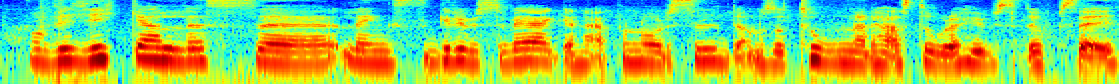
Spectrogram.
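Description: A woman with an ordinary speaking voice, medium pitch and moderate pace. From Sweden, grew up on an island. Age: 30s. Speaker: gardening blogger and author. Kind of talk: casual interview conversation.

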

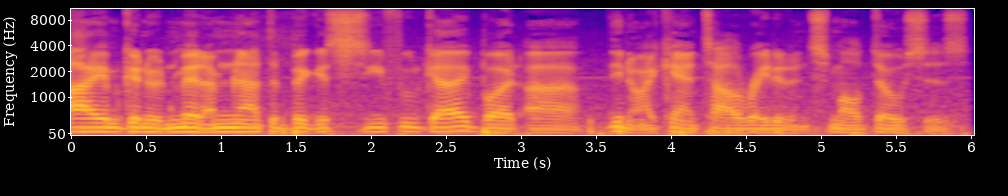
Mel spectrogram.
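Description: Fairly low-pitched man with an American accent and fairly even intonation, over noticeable background noise. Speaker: touring metal band member. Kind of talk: casual chat. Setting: on a couch at a rock diner.

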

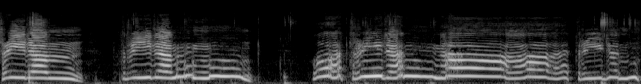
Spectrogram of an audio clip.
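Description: A high-pitched, put-on character voice at a very slow pace. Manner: defiant, shouting.

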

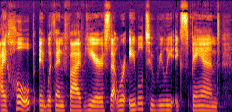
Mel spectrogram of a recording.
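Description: A woman with an American accent speaks in a very deep, low voice with fairly even intonation. The recording is very clean, with a silent background. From Richmond, Virginia. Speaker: nonprofit executive director. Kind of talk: interview.

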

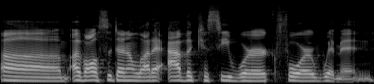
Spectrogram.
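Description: With an ordinary speaking voice, a woman speaks at a fairly low pitch and a fairly slow pace in a very clean recording with a silent background. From Seattle and New York. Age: 40s. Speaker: tour manager. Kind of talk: casual chat.

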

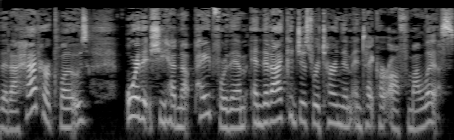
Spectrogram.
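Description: In an American accent, a woman with an ordinary speaking voice talks at a fairly quick pace and fairly high pitch. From Knoxville, Tennessee (US South). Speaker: church connections director. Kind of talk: casual interview.

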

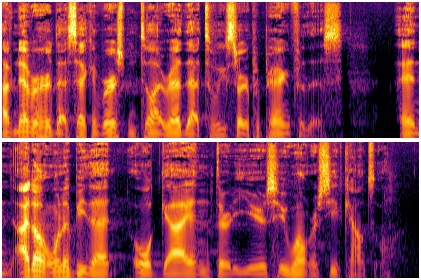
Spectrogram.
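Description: This man has an ordinary speaking voice, fairly low in pitch with fairly even intonation, on a very clean recording with a silent background. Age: 30s. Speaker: church member preparing for mission work. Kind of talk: church talk.

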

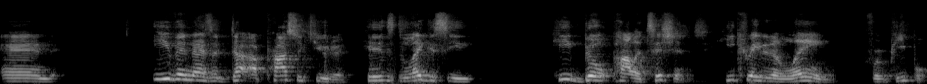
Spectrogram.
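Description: Very slowly and with lively intonation, a man with a New York accent speaks in a high voice. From New York, Brooklyn. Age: 40s. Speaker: podcast host, criminal defense attorney. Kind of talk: casual interview. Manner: halting, many fillers.

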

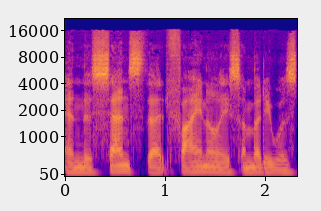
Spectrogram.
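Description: A man with a plain, everyday voice and an American accent talks at medium pitch and a moderate pace in a very clean recording with a silent background. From US Northeast, North Jersey. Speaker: mindfulness teacher. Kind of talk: interview.

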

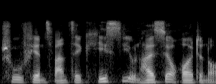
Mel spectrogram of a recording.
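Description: This is an unremarkable speaking voice with lively intonation. It moves at a moderate pace. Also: man. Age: 30s. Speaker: e-commerce company founder and CEO. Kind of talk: interview. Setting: remote call.

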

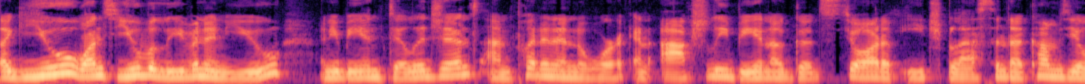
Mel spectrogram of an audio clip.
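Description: With a normal speaking voice, a woman speaks at a moderate pace and a fairly low pitch on a very clean recording with a silent background. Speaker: yoga teacher and hoop performer. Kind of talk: casual interview chat.

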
